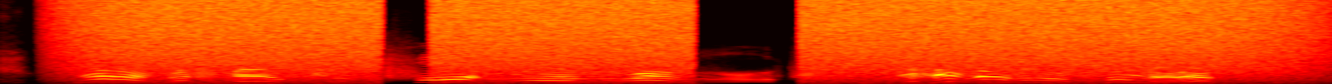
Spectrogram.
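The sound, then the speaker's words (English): Dense static hisses loudly from a radio set to a station, with a muffled, barely intelligible DJ voice buried underneath; the signal cuts out twice, and a brief steady electronic tone sounds during one dropout. “It is set to a station, but with a mass of static coming out.”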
